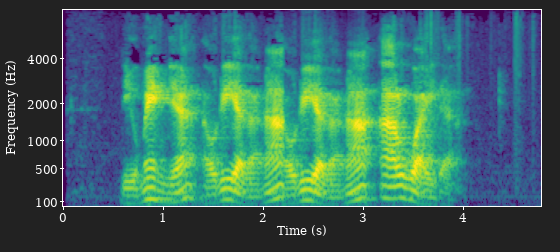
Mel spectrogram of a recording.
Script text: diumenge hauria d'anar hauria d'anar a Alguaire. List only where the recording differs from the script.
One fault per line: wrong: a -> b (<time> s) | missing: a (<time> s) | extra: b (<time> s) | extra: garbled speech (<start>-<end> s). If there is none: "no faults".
no faults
